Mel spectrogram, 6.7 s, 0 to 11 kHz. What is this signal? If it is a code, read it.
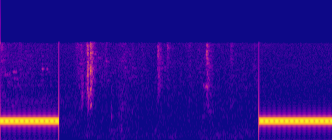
Ringback tone (North America), 440 + 480 Hz.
